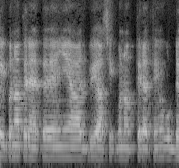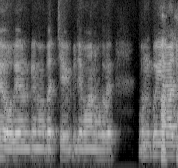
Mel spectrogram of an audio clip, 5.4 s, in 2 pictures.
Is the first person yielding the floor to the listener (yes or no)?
no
